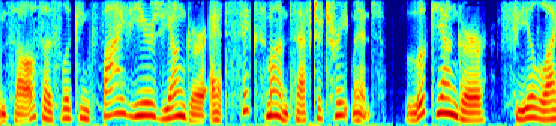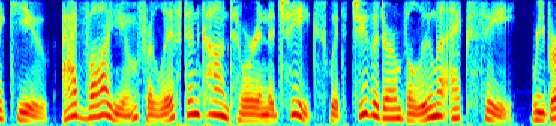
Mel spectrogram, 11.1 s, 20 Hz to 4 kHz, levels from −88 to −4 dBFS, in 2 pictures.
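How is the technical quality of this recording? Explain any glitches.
Nothing in this speech recording comes across as a glitch, so there's happily nothing here that needs explaining.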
